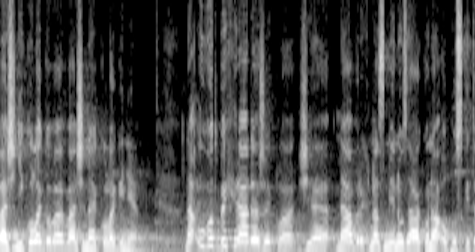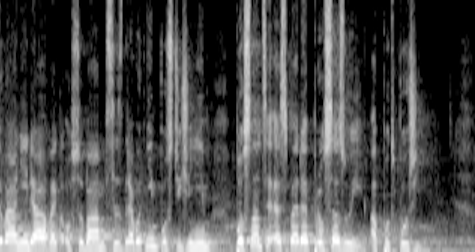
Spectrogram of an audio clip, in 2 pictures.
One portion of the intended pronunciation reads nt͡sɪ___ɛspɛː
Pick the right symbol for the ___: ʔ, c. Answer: ʔ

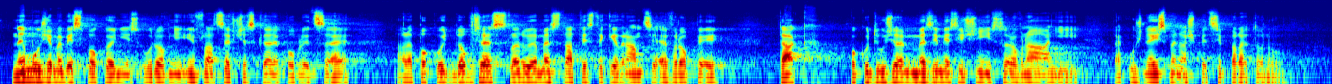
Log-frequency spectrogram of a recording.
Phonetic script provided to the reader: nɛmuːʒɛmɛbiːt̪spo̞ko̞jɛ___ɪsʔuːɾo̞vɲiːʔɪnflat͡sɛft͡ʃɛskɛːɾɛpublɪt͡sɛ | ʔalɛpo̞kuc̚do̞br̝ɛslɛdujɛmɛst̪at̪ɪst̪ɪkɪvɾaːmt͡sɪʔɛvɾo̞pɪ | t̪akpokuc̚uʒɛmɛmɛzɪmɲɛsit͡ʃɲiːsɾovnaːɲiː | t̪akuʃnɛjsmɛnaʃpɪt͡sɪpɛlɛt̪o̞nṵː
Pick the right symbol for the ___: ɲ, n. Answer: ɲ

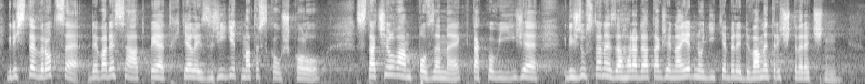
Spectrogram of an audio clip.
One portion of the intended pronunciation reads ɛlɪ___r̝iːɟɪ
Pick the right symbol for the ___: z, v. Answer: z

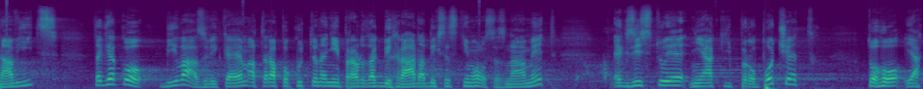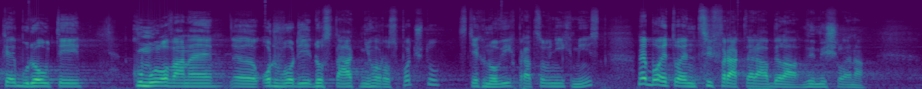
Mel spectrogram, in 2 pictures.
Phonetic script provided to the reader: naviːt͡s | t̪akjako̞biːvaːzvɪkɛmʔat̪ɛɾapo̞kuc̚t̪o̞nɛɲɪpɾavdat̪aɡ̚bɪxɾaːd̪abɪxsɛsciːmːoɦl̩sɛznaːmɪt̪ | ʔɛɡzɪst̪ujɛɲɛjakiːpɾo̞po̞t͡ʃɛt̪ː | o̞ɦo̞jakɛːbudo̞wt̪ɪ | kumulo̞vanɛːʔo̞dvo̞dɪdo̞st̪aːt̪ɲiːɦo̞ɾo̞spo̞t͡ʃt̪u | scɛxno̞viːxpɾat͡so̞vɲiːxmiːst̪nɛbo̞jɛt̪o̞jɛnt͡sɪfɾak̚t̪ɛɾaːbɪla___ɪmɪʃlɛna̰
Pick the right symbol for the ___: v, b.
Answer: v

